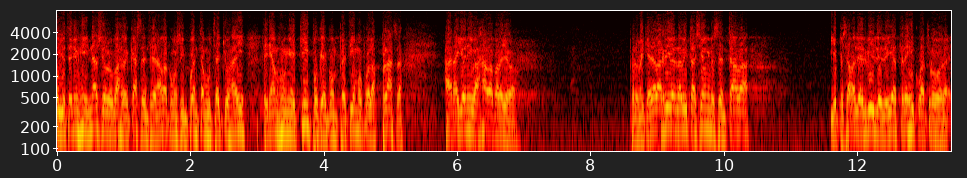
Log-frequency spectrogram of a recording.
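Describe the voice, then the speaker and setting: A man's voice: fairly high pitch, poor audio. A man from Rico, an evangelist giving a fervent sermon testimony and breaking into praises. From Puerto Rico.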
